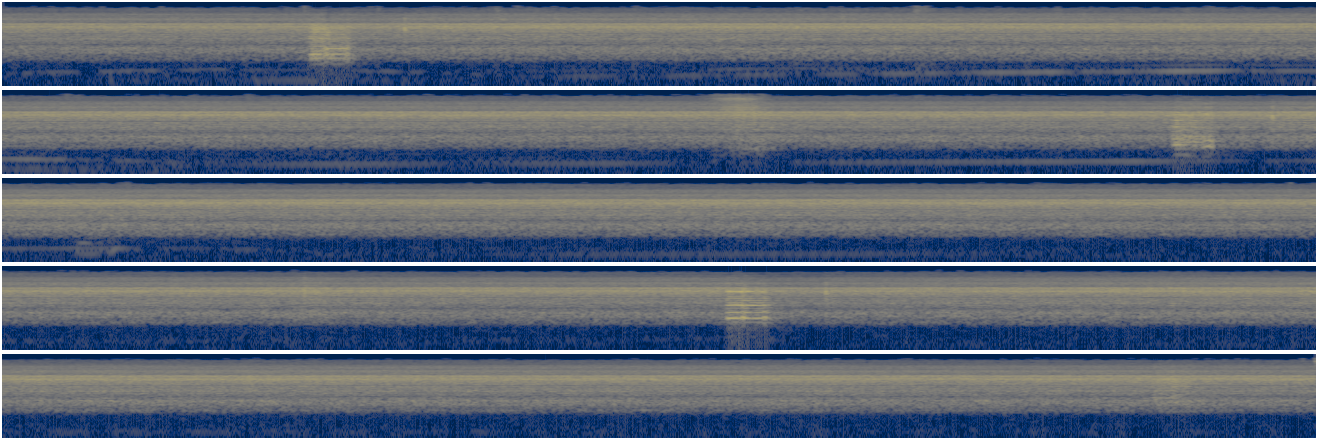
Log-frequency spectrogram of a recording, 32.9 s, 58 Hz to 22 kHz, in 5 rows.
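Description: Steady hiss of radio static from a spirit box sweeping stations, with faint broken fragments of sound low under it and three short sharp blips about 11 seconds apart.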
